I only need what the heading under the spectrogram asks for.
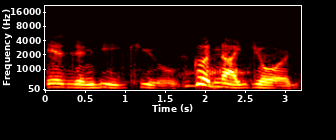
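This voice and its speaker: An American actress playing a playful, scheming, affectionate housewife in an old-time radio comedy, with a coy, theatrical delivery. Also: female voice, sits low, lively intonation, extremely slow, loud music behind the voice, exaggerated voice. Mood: fond. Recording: dull old radio recording, hiss, studio audience.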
